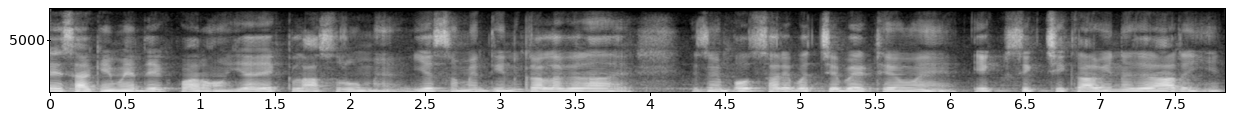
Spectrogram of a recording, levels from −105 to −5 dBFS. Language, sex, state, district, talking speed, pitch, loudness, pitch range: Hindi, male, Delhi, New Delhi, 255 wpm, 115 Hz, -20 LUFS, 110-120 Hz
